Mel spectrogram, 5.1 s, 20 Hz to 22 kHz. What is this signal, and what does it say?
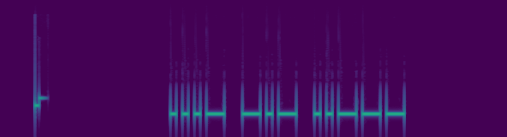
Morse code, heard as a keyed tone, about 20 wpm, 700 Hz. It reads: VK2
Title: Callsign Prefixes for Top 50 DXCC - 20wpm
